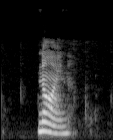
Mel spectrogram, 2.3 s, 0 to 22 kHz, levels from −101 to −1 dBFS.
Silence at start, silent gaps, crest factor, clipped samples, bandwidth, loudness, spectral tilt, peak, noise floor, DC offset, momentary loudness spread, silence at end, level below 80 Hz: 0.75 s; none; 18 dB; under 0.1%; 6.8 kHz; -21 LUFS; -6.5 dB/octave; -6 dBFS; -73 dBFS; under 0.1%; 16 LU; 0.9 s; -78 dBFS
